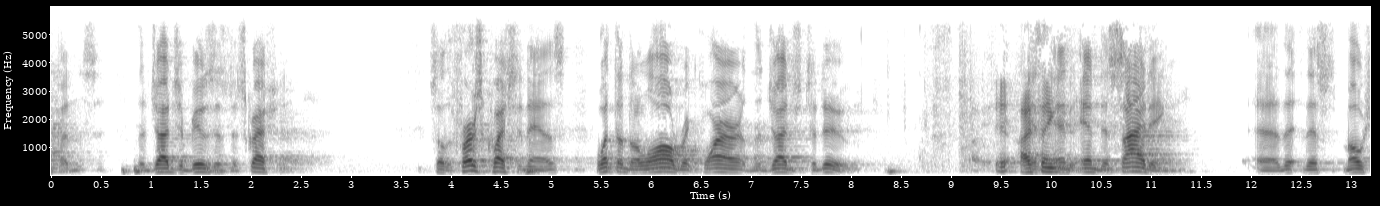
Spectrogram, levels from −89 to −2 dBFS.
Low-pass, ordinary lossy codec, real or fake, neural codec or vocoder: 5.4 kHz; Opus, 64 kbps; real; none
